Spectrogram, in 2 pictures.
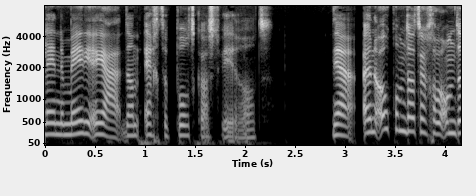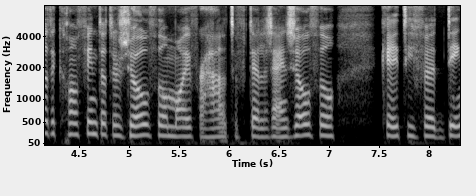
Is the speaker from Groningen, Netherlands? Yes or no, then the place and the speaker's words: no; Amsterdam, North Holland, Netherlands; daar ben ik opgegroeid. Ja, vanaf mijn zesde woonde ik er ongeveer. En de eerste jaren van mijn leven ben ik opgegroeid in de Pijp.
